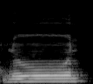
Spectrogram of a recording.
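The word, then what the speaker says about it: نون: Nah, ini yang membedakan hurufnya sama gitu ya. Cara membacanya sesuai huruf hijaiyah. Jadi kalau nun dibaca nun bukan na ya, bukan berharakat tapi dibaca hurufnya. Nun, huruf nun. Kalau qof, qof gitu ya,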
